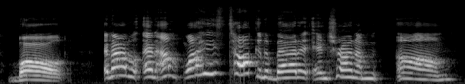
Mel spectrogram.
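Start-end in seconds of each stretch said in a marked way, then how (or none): 0.1-0.7 scornful emphasis. Retold or imitated. Scoffing at the doctor's word.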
